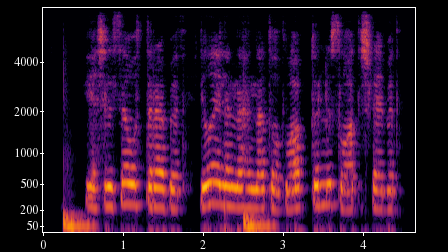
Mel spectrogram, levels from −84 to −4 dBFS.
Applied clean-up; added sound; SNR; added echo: none; Bass drum; 10 dB; reverberation time 0.2 s.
